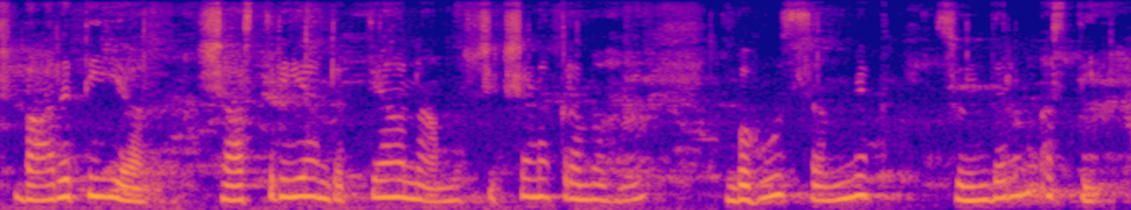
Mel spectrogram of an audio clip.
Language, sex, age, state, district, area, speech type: Sanskrit, female, 45-60, Karnataka, Shimoga, rural, spontaneous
